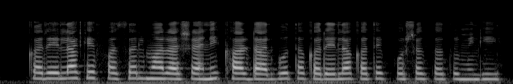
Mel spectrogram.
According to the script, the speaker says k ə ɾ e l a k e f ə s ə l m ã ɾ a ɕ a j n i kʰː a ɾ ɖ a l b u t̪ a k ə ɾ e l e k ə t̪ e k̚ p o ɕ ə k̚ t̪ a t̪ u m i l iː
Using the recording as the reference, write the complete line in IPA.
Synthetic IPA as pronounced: k ə ɾ e l a k e f ə s ə l m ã ɾ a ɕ a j n i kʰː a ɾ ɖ a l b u t̪ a k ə ɾ e l a k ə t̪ e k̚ p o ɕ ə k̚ t̪ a t̪ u m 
